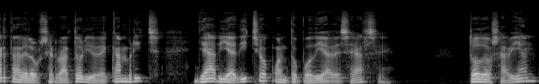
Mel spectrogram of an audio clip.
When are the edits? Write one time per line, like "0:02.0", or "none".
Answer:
none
